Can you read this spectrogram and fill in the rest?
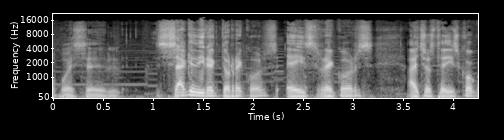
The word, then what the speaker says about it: Ace: Es una colección de 26 canciones que ha editado el sello Ace Records, que se escribe A-C-E Records, AC Records, sin H, para aquellos que el inglés no lo tengas. Ace, sí, exacto, Ace, me está indicando, exacto, Ace, ¿qué es exactamente? – Pues un saque directo que no se devuelve.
